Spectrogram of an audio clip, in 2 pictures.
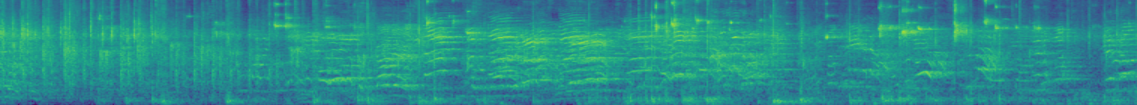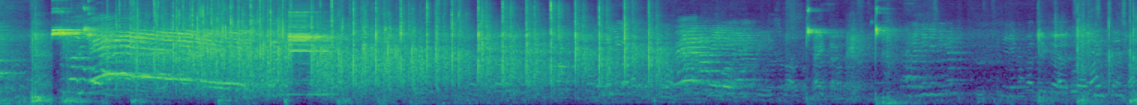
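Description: A basketball bouncing on a wooden sports-hall court amid players' and spectators' shouts and calls, the voices dying down in the last few seconds.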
